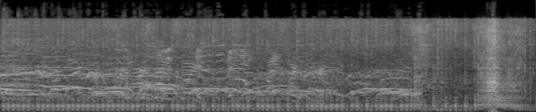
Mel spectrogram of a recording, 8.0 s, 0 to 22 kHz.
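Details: Boom Vader Grom clone motorcycle, 190cc single, first start on carburetor after fixing a misaligned pickup, rewiring and fitting an aftermarket exhaust: quick even thumping about three beats a second, steady; runs healthy.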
